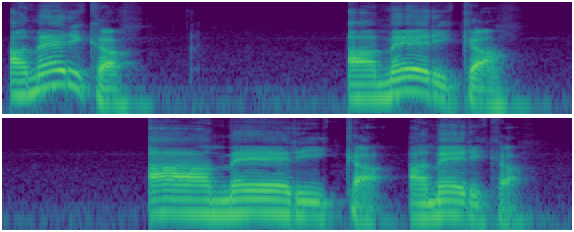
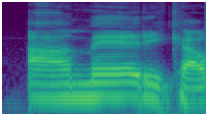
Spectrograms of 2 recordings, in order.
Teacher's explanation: we are pronouncing all the vowels with the same duration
